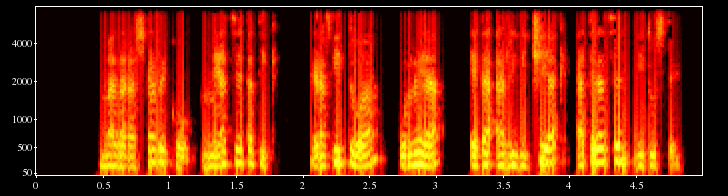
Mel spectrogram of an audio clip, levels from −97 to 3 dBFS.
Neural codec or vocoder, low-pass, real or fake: none; 7.2 kHz; real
